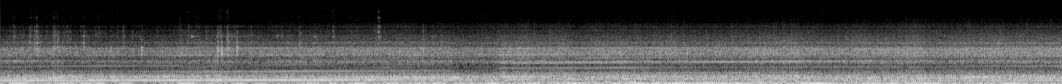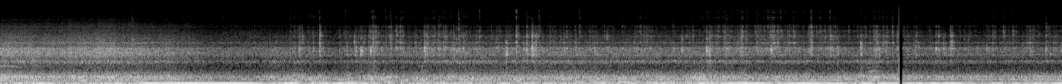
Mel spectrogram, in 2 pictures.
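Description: Nissan 350Z's 3.5-litre V6 with a Nismo cat-back exhaust, heard from inside the cabin, pulling hard on track: the engine note rises steadily, dips at an upshift about four and a half seconds in, then climbs again. About twelve seconds in the engine tone fades and a loud low rumble of road and wind noise takes over.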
